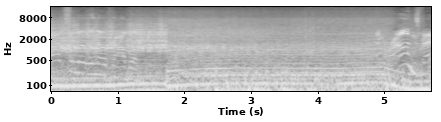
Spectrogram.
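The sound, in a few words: Chevrolet Camaro IROC-Z 305 engine running and revving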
